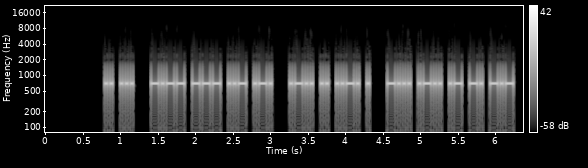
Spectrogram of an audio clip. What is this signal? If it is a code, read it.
Morse code, heard as a keyed tone, about 34 wpm, 700 Hz. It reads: IS YOUR LIFE BLANK
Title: Sentences from Top 1500 Words 35wpm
